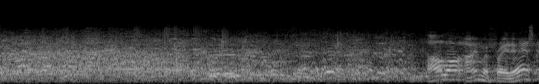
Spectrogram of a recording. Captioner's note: laughter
